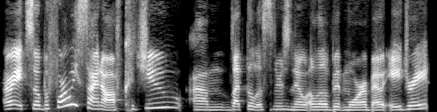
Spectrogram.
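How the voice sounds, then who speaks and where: A woman's voice: medium pitch, lively intonation, normal speed, dry recording. Chatty woman podcast host. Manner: chatty, friendly questioning with fillers. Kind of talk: casual interview chat.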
